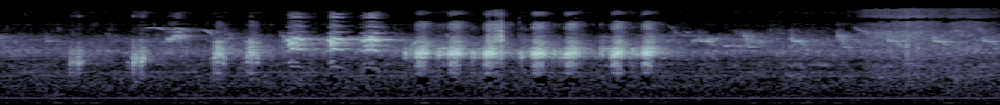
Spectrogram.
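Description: A great reed warbler gives harsh, croaking song phrases, a grating chatter that breaks into loud repeated notes, about two per second, over quiet background hiss.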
